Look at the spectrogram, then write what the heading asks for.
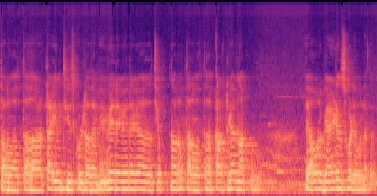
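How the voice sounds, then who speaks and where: Amid noticeable background noise and audible room echo, a man speaks at a fairly high pitch with monotone, flat intonation and very even loudness. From Andhra Pradesh, Vizag. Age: 70s. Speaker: patient. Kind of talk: testimony.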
